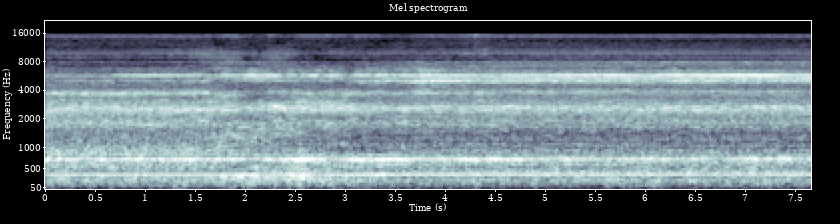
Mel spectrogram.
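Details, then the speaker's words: AeroBed Deluxe Raised double air bed's built-in electric pump running: steady, even motor whine with constant airy rush, no rattles; pump and deflator work normally, though the bed has a suspected pinhole leak somewhere near the bottom. "So basically the pump works and the deflator works which is just here."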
